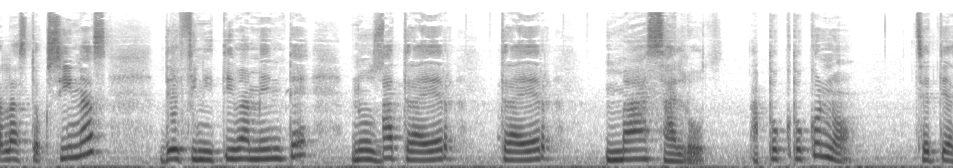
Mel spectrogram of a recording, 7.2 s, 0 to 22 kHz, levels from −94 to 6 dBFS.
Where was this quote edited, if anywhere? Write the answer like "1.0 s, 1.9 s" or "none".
2.9 s, 3.7 s, 5.9 s

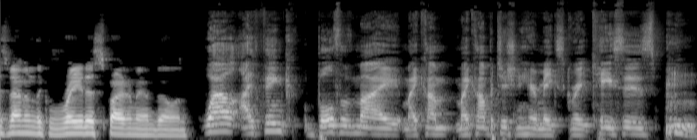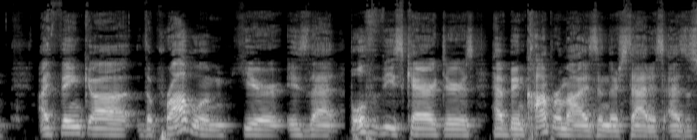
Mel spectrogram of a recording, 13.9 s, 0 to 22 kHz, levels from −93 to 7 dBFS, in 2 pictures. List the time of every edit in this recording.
10.4 s

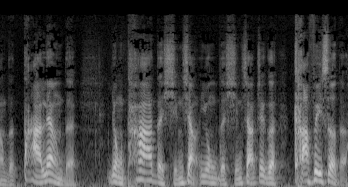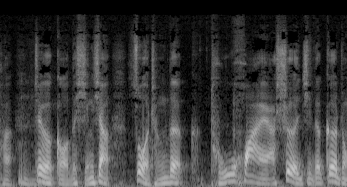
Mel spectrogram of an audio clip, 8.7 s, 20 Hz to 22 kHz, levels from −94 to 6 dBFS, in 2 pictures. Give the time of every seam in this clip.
2.7 s

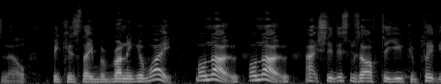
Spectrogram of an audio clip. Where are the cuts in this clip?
2.5 s

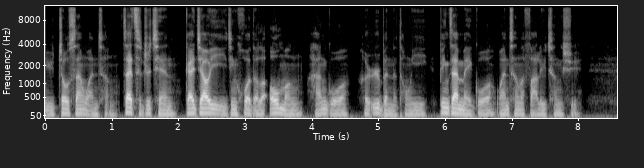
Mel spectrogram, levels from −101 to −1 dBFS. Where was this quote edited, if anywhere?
1.1 s, 3.9 s, 5.8 s

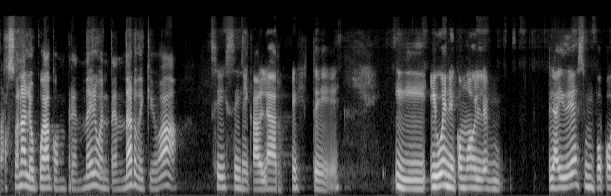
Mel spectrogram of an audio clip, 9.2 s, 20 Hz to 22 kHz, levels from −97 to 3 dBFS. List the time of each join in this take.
3.6 s

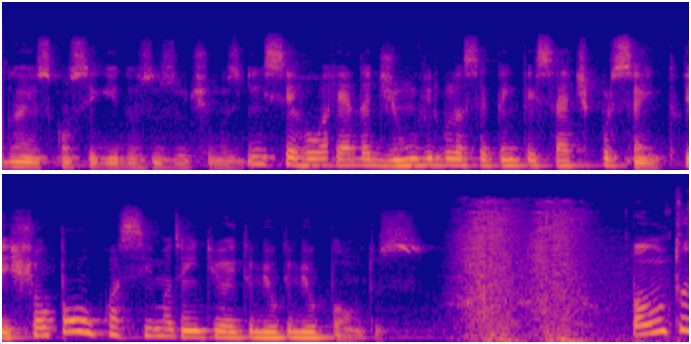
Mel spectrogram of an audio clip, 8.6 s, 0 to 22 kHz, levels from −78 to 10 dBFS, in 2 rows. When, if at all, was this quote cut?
1.5 s, 2.0 s, 4.6 s, 5.4 s, 6.1 s

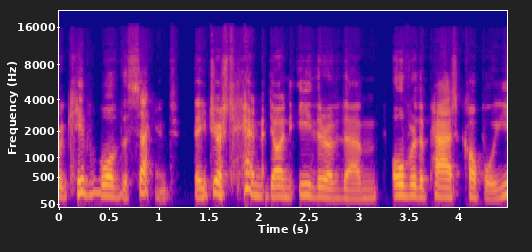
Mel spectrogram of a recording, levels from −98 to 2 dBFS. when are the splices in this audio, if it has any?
1.3 s, 2.1 s, 3.3 s

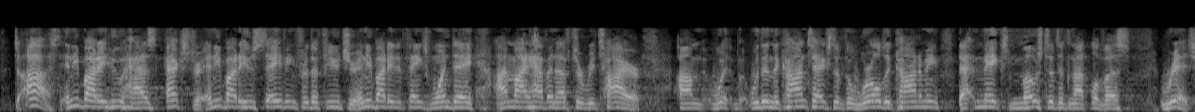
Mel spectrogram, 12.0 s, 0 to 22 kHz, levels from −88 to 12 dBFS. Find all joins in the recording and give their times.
10.6 s, 10.9 s

